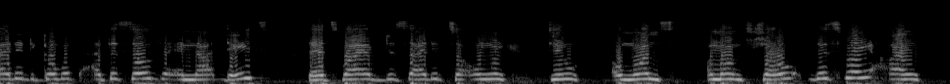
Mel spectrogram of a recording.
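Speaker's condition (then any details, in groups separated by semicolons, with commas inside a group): Cerebral palsy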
